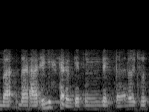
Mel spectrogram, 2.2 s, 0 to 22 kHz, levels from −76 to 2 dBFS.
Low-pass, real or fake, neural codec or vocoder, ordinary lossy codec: 3.6 kHz; fake; codec, 44.1 kHz, 2.6 kbps, SNAC; none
